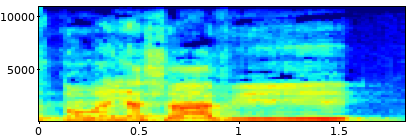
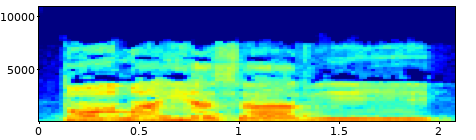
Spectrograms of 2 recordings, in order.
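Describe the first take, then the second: First: Higher, louder, slow and easygoing; trusting driver. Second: Sung out slowly, higher and louder; sung, singsong. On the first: Driver handing car key to fake valet, higher and relaxed. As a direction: toss him the key, totally unsuspecting. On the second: Teacher singing the driver's handover to the class, slow and higher. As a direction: croon "Toma aí a chave" like a little tune. Same line repeated, sung. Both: Acted.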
